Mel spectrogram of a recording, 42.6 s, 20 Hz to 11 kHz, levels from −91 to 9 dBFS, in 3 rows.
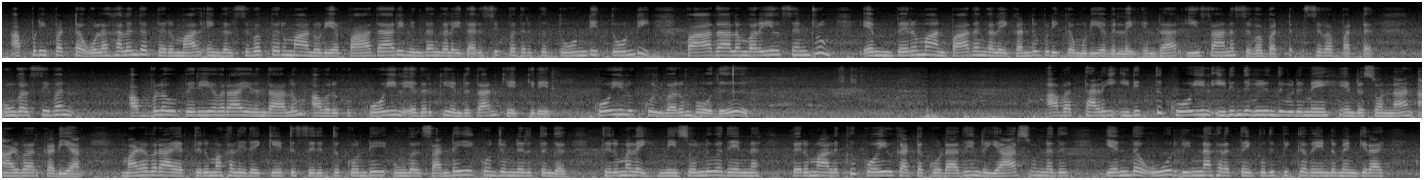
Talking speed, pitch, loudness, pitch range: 95 wpm, 190 Hz, -29 LUFS, 175-210 Hz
